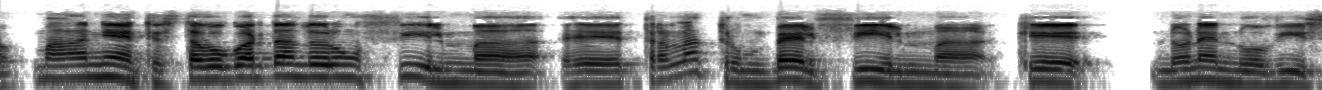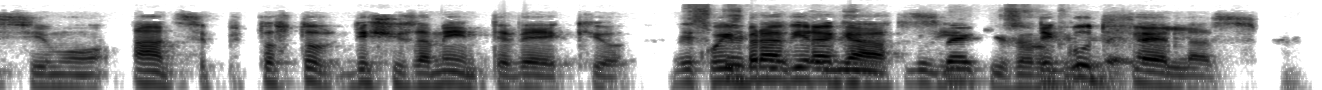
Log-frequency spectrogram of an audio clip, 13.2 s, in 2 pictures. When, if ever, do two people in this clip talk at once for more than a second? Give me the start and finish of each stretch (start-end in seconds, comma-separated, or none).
10.0-12.4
